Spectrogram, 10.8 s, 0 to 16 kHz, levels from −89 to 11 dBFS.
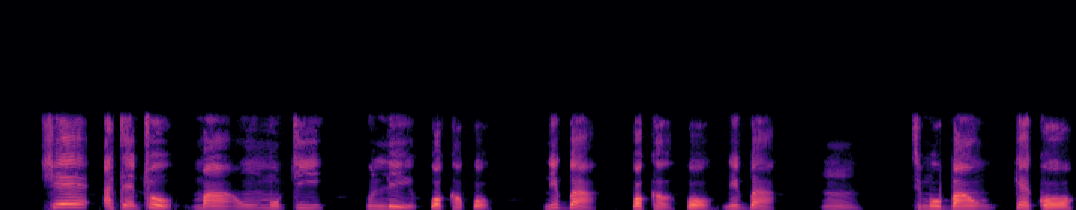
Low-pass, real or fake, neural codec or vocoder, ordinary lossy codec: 7.2 kHz; real; none; none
